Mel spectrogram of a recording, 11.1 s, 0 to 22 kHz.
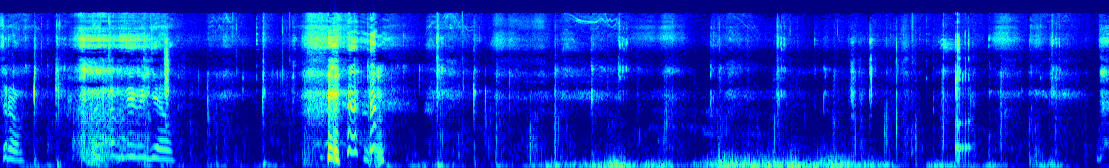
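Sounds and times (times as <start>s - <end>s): footsteps on forest path: 0.0s - 11.0s.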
